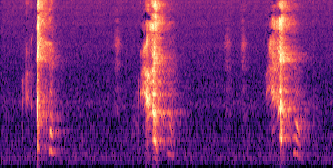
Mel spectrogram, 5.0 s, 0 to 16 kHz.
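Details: Sneezing from a baby, aged 1 month 26 days, during morning exercise: three short, sharp nasal sneezes about two seconds apart.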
